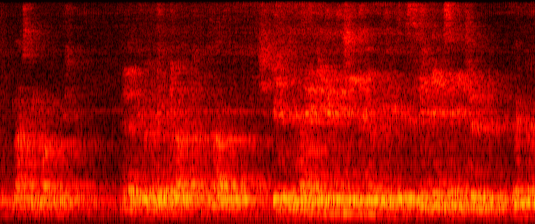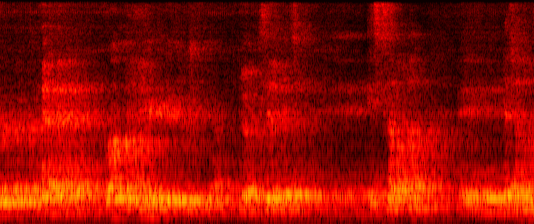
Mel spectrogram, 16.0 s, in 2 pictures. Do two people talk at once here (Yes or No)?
Yes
